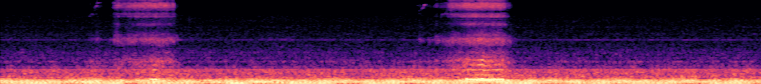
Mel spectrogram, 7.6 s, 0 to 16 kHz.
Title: 【＃４】おじさんみたいないびきをかく猫/Cat snoring like an old man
